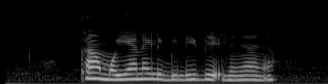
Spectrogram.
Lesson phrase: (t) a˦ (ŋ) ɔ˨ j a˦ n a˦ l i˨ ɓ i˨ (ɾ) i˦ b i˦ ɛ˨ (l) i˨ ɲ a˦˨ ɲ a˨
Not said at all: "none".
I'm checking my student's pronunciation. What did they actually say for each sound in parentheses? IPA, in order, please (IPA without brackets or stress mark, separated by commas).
k, m, l, l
